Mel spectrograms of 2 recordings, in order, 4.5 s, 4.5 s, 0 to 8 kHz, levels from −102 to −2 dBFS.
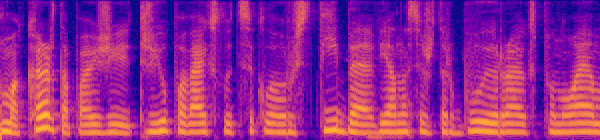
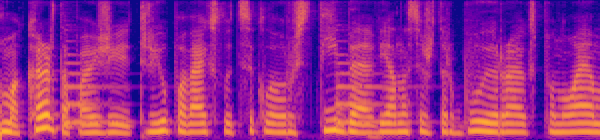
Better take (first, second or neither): first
